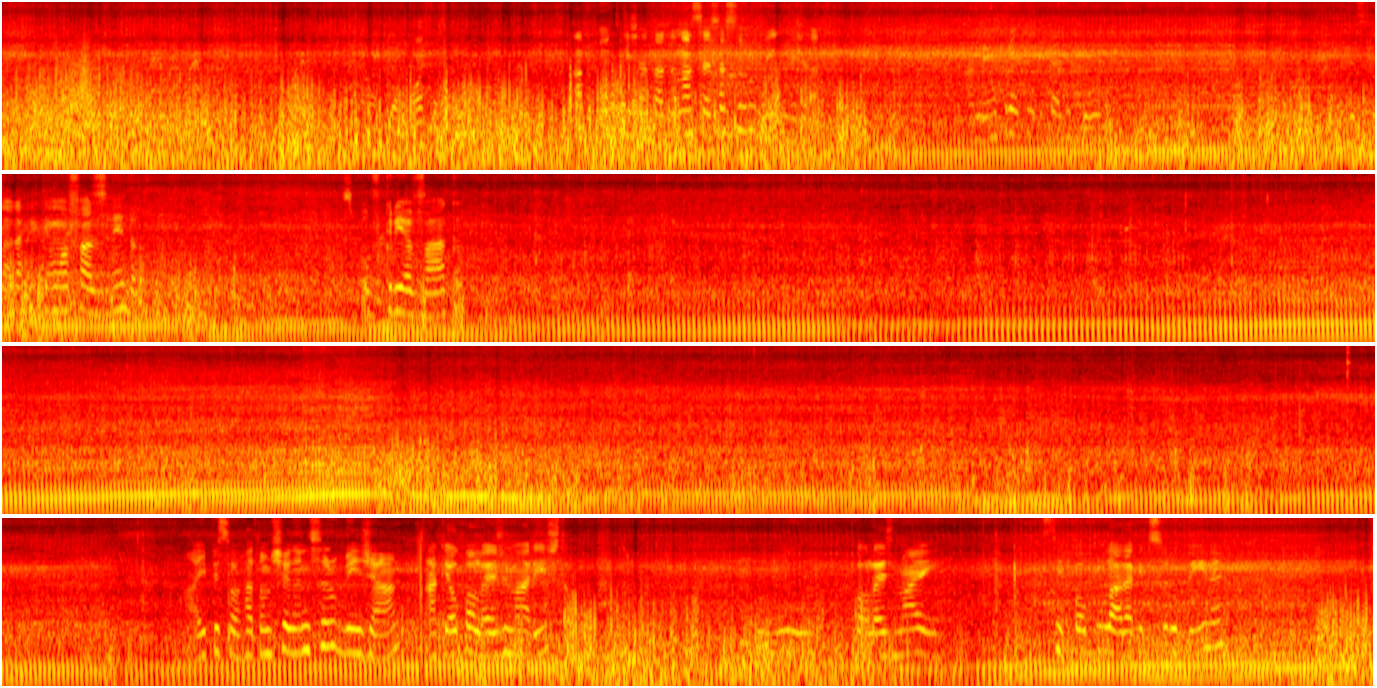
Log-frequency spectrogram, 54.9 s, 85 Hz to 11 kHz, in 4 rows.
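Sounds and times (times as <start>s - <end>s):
small motorcycle engine running: 0.0s - 54.9s
wind and road noise: 0.0s - 54.9s.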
